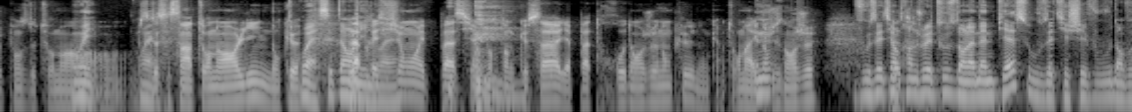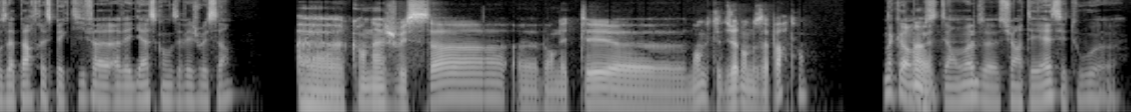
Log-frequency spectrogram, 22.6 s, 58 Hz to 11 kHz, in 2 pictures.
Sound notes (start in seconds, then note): 15.9 hesitates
